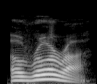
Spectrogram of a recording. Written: aurora

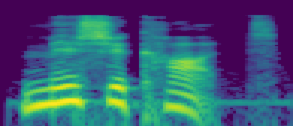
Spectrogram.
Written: mishicot

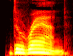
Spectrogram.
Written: durand

